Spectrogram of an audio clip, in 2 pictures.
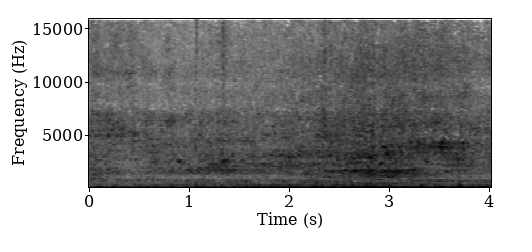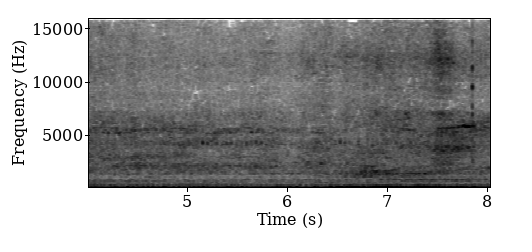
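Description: Honda Wave 110 motorbike's small single-cylinder four-stroke engine idling steadily, with an even exhaust pulse.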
